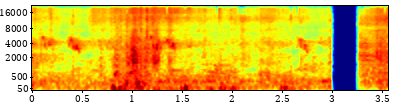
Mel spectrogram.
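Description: Pigeons coo softly at intervals amid some rustling and faint background voices, with a brief silent gap near the end.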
